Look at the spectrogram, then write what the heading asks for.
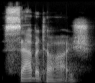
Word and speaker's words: sabotage: Same sound with a ge. A. A. Sabotage. The first syllable is the short a like black cat. Sa. Sabah. The second syllable is relaxed. Uh- uh. Saba. Sabotage.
